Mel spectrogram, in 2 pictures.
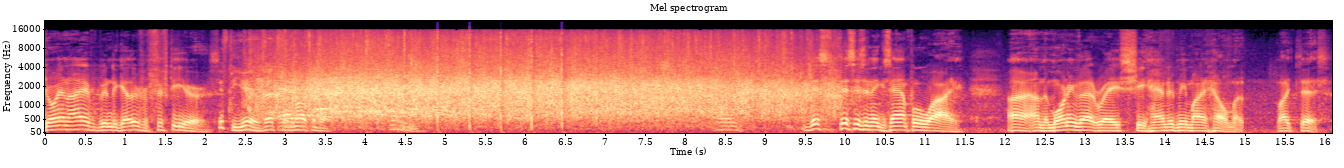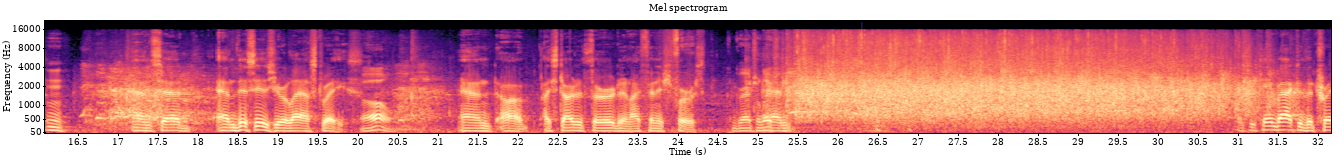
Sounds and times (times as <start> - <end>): Applause: 2.5 - 10.0, 25.2 - 32.0.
